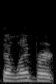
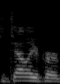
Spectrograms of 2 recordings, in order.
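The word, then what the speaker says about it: Delibird: It's it's it's it's it should be pronounced deliberate, right? No, it's deli bird because I'm going to make this thing into a sandwich.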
